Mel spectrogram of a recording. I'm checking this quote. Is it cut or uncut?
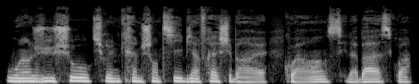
cut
